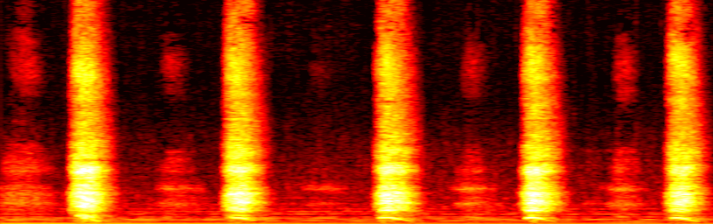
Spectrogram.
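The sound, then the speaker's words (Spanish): Five forceful breaths in a steady rhythm, each a sharp, loud mouth inhale or gasp followed by a released exhale, with quiet pauses between them, done as a release breathing exercise through the mouth during meditation. “Absorbemos con fuerza y lanzamos el aliento, como si botaras la energía tóxica.”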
